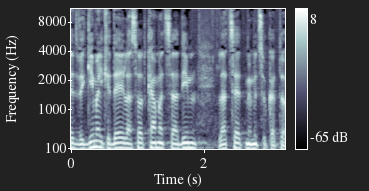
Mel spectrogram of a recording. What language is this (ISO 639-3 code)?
heb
